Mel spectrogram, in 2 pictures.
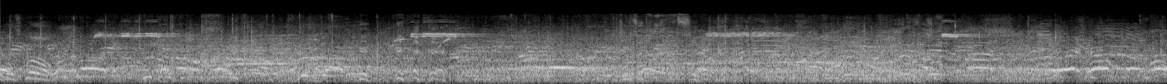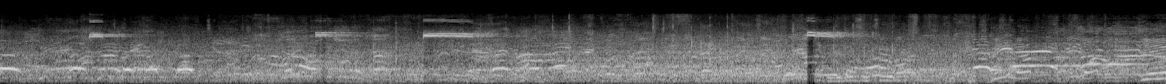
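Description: A large crowd chatters and cheers in a big echoing arena.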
